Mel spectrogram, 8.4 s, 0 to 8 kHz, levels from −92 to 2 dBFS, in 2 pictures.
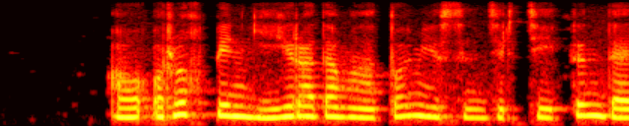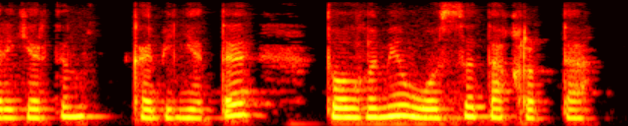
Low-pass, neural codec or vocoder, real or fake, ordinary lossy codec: none; none; real; none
